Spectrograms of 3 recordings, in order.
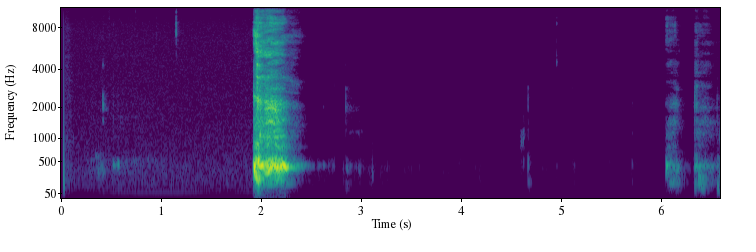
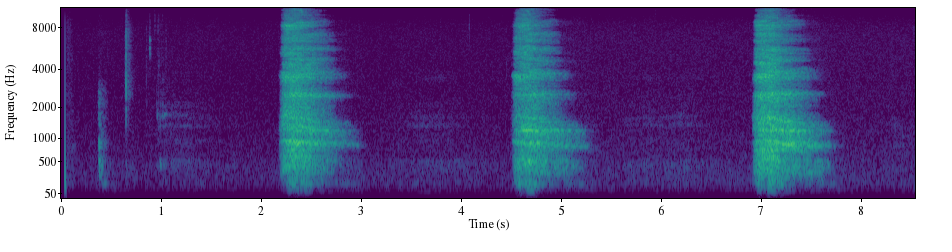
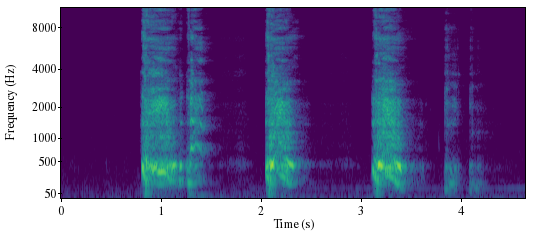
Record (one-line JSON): {"cough_length": "6.6 s", "cough_amplitude": 29975, "cough_signal_mean_std_ratio": 0.19, "exhalation_length": "8.5 s", "exhalation_amplitude": 6163, "exhalation_signal_mean_std_ratio": 0.35, "three_cough_length": "4.6 s", "three_cough_amplitude": 8104, "three_cough_signal_mean_std_ratio": 0.36, "survey_phase": "beta (2021-08-13 to 2022-03-07)", "age": "45-64", "gender": "Male", "wearing_mask": "No", "symptom_cough_any": true, "symptom_runny_or_blocked_nose": true, "symptom_sore_throat": true, "symptom_diarrhoea": true, "symptom_fatigue": true, "symptom_fever_high_temperature": true, "symptom_headache": true, "symptom_change_to_sense_of_smell_or_taste": true, "symptom_loss_of_taste": true, "symptom_onset": "3 days", "smoker_status": "Never smoked", "respiratory_condition_asthma": false, "respiratory_condition_other": false, "recruitment_source": "Test and Trace", "submission_delay": "2 days", "covid_test_result": "Positive", "covid_test_method": "RT-qPCR", "covid_ct_value": 22.5, "covid_ct_gene": "ORF1ab gene", "covid_ct_mean": 23.7, "covid_viral_load": "17000 copies/ml", "covid_viral_load_category": "Low viral load (10K-1M copies/ml)"}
